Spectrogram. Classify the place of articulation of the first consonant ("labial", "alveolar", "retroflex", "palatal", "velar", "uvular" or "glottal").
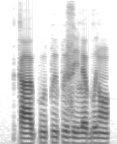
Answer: velar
